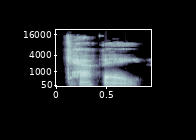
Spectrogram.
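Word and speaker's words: café: word this is Cafe we stress both syllables it's not Cafe and it's not Cafe it's CA stress both syllables equally Cafe the short a like black cat calf the E is pronounced with a long a like say and pay Cafe Cafe CFE a cafe is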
